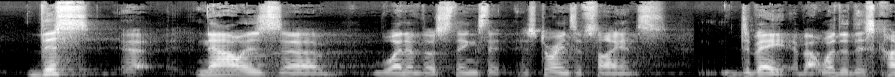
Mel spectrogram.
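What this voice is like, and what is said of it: Usual voice. Nothing is said of it.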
